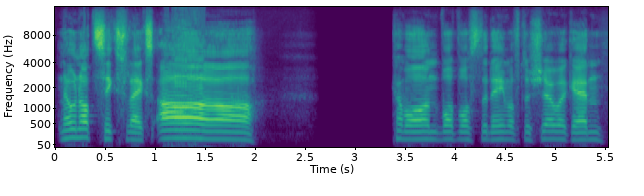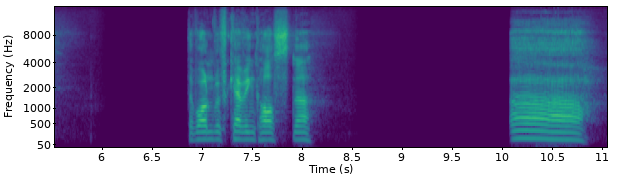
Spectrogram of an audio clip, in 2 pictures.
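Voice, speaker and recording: Bright, crisp-voiced man running a tabletop game. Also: a little high, level tone, moderate pace, no room sound. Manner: loud, swearing, stumbling over words. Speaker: game master. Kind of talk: casual planning chat for a tabletop game.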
